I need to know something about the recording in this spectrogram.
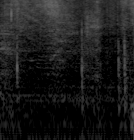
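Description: Quiet room tone with a few faint, small clicks and light rubbing.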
